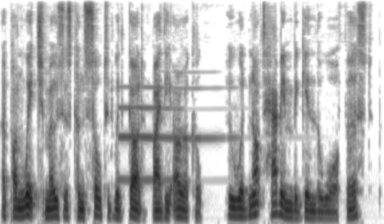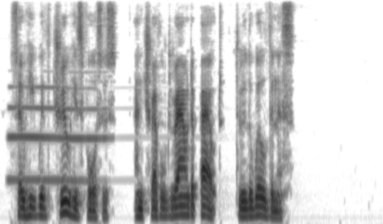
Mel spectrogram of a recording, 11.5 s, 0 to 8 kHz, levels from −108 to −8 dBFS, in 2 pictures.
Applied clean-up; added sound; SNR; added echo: classical method spectral subtraction.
